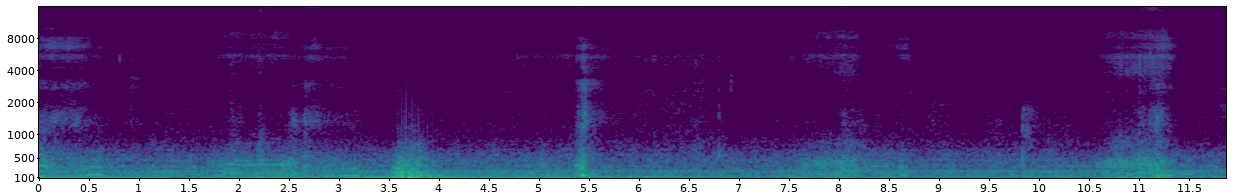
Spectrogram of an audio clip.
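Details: Bluetick Coonhound puppies sleeping and snoring: soft, low rumbling breaths run throughout, with a louder snort near four seconds and brief breathy swells around five and eleven seconds, all quiet and close.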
